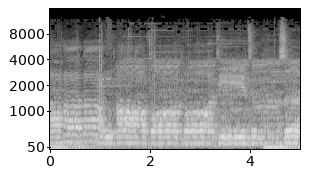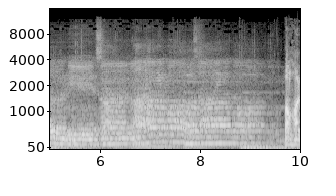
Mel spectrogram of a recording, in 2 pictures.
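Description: Buddhist monks chanting together in long, sustained tones, the pitch gliding slowly. A loud voice cuts in just before the end.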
